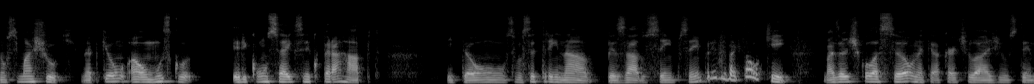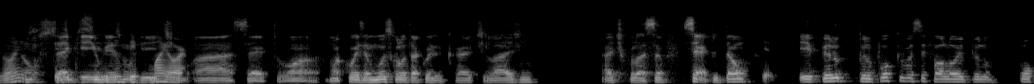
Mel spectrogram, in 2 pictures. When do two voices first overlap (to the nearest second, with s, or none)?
11 s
